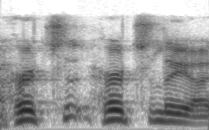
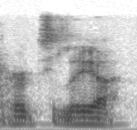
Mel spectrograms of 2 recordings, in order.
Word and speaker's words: Herzliya: Okay, so Herzliya, is that how you pronounce that? Herzliya? – Yeah, Herzliya. It's named after Herzl, who was the sort of the founder of Israel. So they call it Herzliya.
